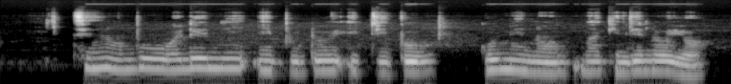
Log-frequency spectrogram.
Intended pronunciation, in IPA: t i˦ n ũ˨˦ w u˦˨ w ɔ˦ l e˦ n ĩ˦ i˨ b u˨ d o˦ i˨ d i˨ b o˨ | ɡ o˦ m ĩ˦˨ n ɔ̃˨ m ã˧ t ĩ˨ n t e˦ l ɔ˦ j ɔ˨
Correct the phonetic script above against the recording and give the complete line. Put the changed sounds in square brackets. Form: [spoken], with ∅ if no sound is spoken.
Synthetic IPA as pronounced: t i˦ n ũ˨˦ [b] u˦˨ w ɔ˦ l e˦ n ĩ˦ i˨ b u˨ d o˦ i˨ d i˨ b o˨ | ɡ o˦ m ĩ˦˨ n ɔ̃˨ m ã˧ [k] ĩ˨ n [d] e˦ l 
